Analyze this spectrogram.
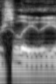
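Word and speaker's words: shillelagh: because when you use Shala on it or shalele again people correct me on the pronunciations there's two pronunciations of that word uh it grants Ironwood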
